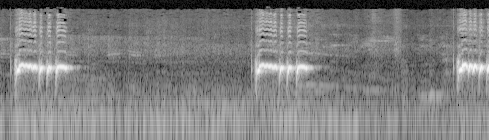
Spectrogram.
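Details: Zebra dove of local stock, singing briskly and used to lure other doves: three clear cooing phrases, each a rising note followed by rapid stuttered coos, about two and a half seconds apart.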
